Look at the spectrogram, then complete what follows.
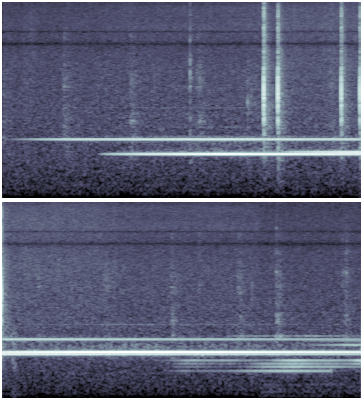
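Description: Steady pure electronic tones swelling in one after another: a high tone right away, a lower, louder one about a second and a half in, and several more low tones joining near the end to form a sustained chord. A few sharp clicks sound about four to five and a half seconds in.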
